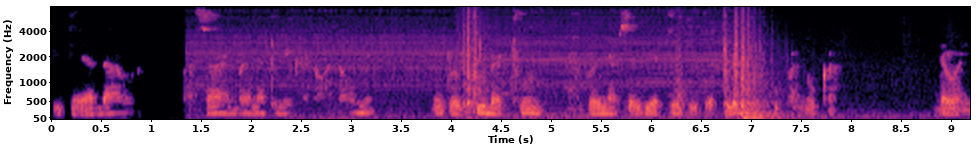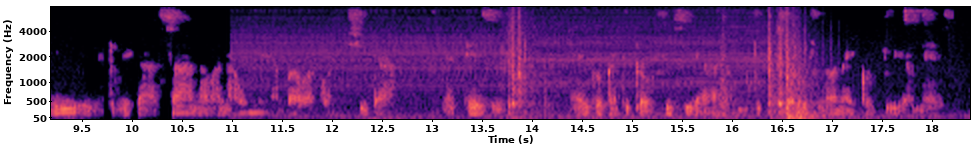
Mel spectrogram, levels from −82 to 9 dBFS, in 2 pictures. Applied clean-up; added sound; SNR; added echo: none; Slam / Alarm; 4 dB; none.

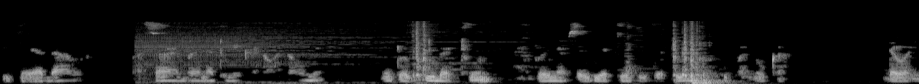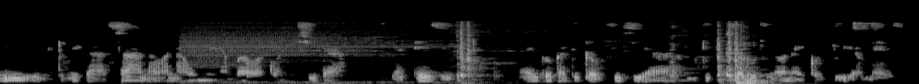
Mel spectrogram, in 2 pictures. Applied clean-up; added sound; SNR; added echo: classical method Wiener filter.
